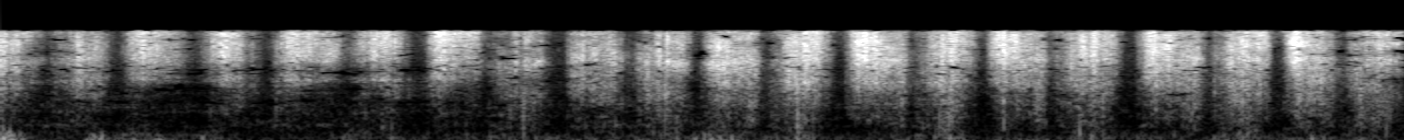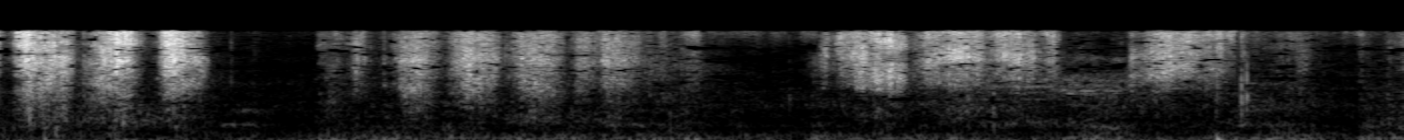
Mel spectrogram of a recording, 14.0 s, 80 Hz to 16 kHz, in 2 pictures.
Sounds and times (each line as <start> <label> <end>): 0.0 Metal scrubber against jeans 14.0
